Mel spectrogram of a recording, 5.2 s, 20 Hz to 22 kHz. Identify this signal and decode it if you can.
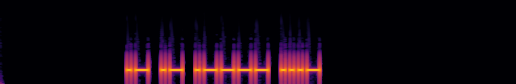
Morse code, heard as a keyed tone, about 28 wpm, 700 Hz. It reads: AA1V
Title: Call Signs Repeated 2x - 28wpm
